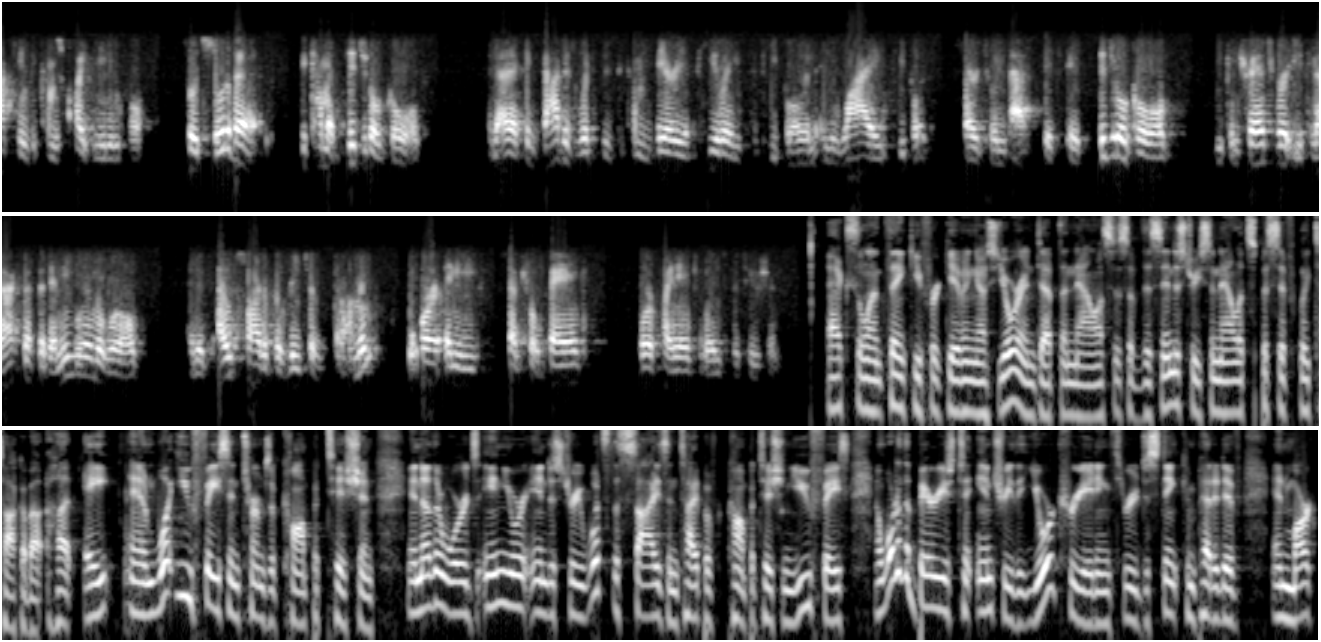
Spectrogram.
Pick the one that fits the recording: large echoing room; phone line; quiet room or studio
phone line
